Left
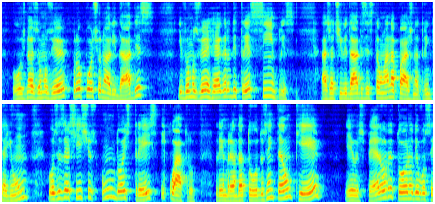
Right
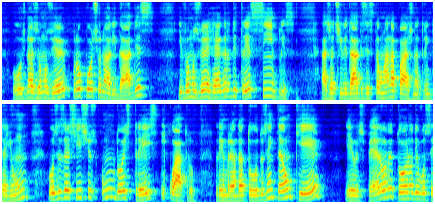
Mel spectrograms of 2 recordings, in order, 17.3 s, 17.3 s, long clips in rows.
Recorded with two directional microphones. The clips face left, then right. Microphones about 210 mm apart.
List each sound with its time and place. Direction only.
0.2 s speech: 20° left (ahead or behind)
